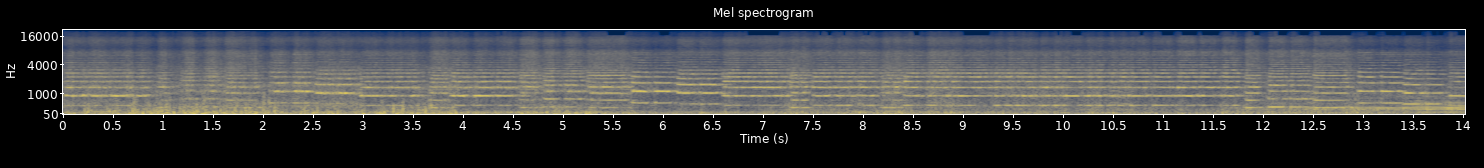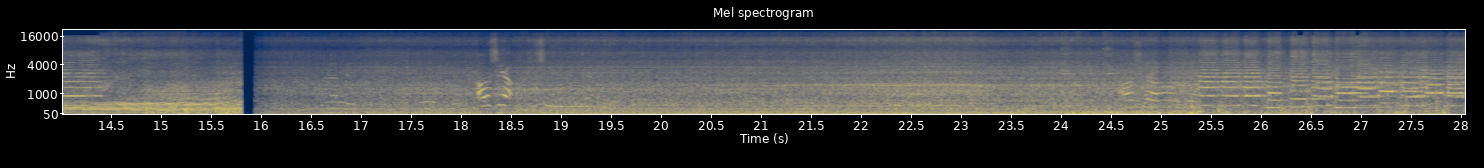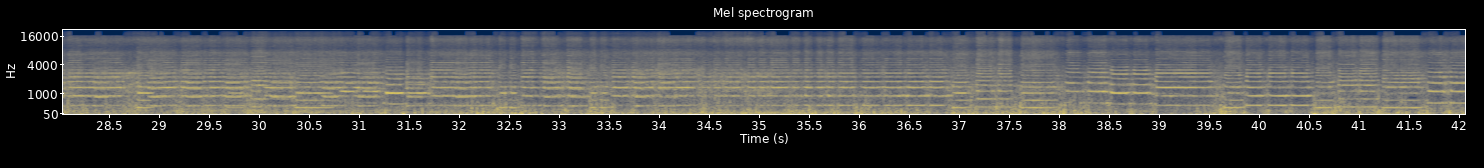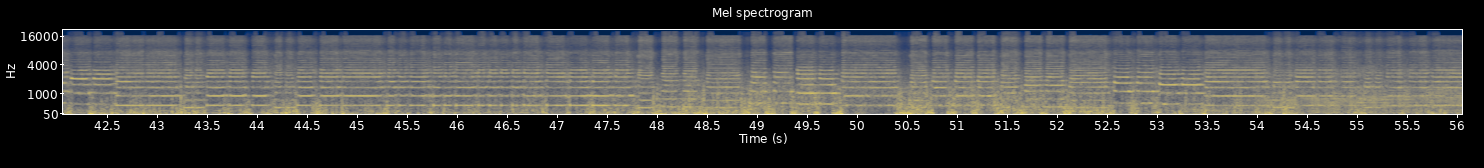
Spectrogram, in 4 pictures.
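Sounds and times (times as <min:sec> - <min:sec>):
air horn playing tunes: 0:00.0 - 0:15.8, 0:24.0 - 0:56.0
engine and road rumble: 0:00.0 - 0:56.0.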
